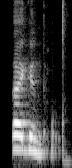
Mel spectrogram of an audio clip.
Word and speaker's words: 栽跟头: I should pronounce it the neutral tone. 栽跟头. 栽跟头.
